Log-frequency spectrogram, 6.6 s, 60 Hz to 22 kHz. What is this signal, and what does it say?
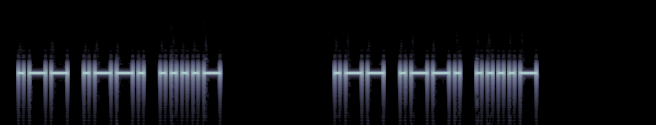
Morse code, heard as a keyed tone, about 22 wpm, 700 Hz. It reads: WP4 WP4
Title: USA Call Sign Prefixes - Repeated 2x - 22wpm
